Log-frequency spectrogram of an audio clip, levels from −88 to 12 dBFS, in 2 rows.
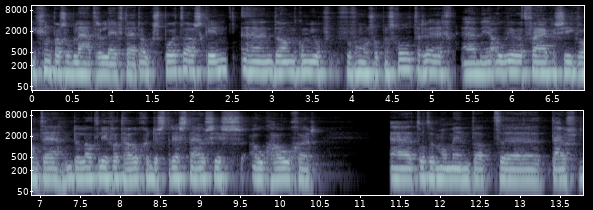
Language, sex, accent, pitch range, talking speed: Dutch, male, Dutch, 120-135 Hz, 210 wpm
